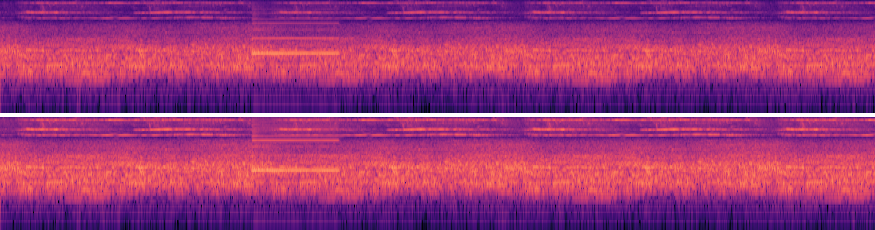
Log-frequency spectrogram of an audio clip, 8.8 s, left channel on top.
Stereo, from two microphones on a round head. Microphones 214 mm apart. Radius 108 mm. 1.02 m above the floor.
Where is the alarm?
70° right (ahead or behind).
